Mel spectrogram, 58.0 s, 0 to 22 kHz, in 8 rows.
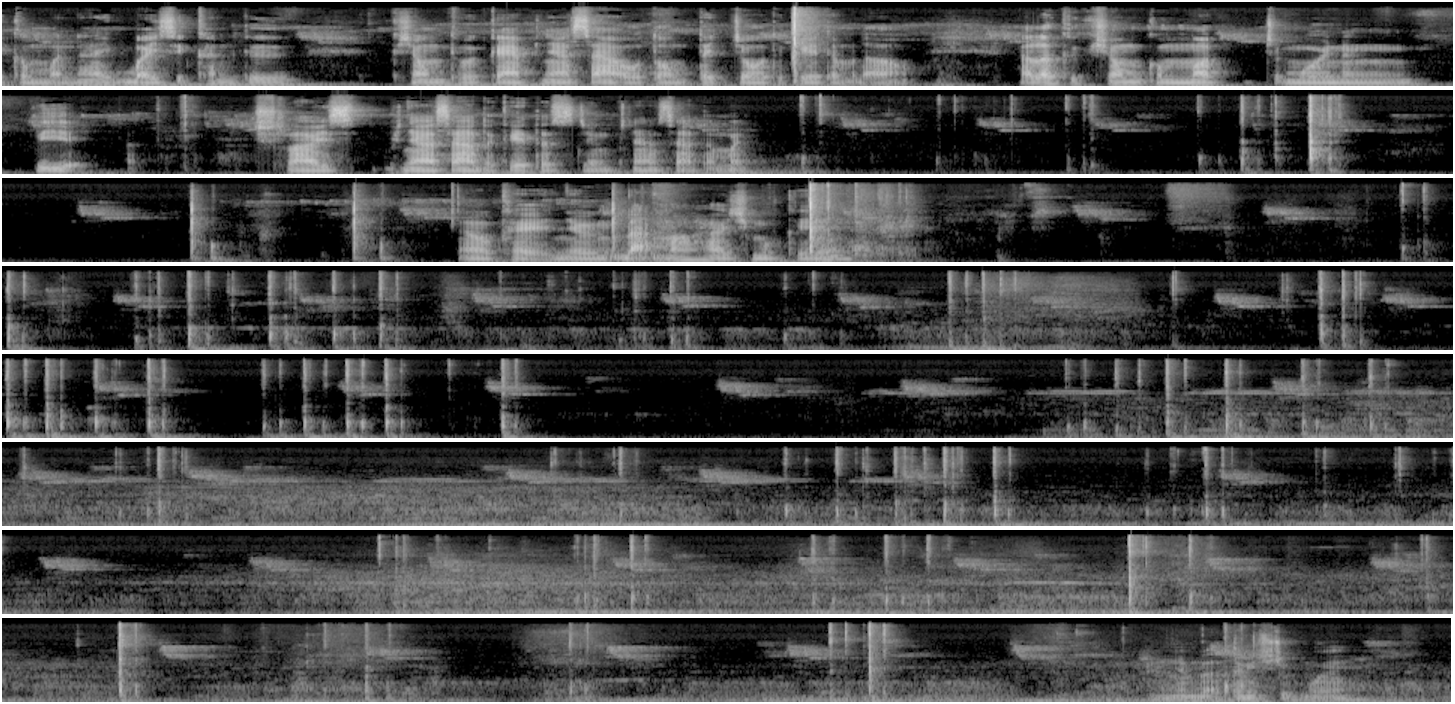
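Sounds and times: high chirping: 20.8s - 31.8s, 32.7s - 58.0s.

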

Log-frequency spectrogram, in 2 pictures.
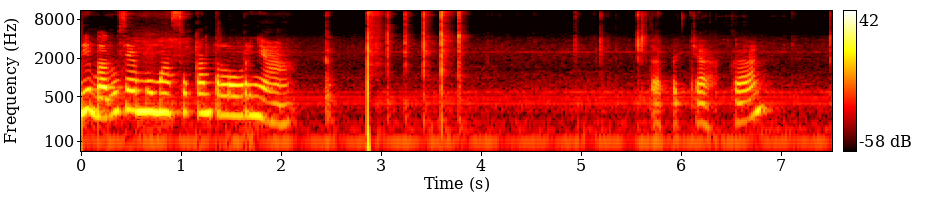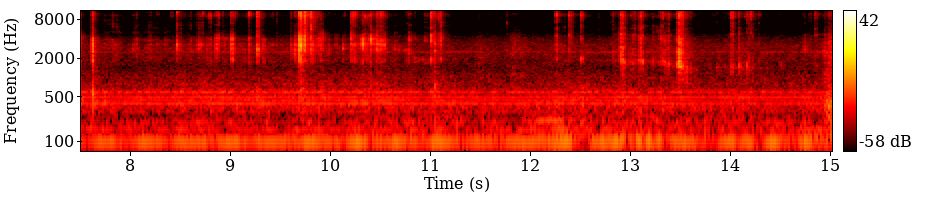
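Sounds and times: faint steady hum: 0.0s - 15.0s
eggshell cracking: 4.9s - 5.8s, 7.4s - 11.3s, 12.2s - 15.0s.

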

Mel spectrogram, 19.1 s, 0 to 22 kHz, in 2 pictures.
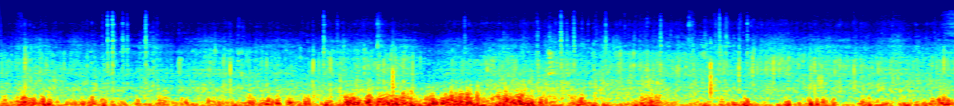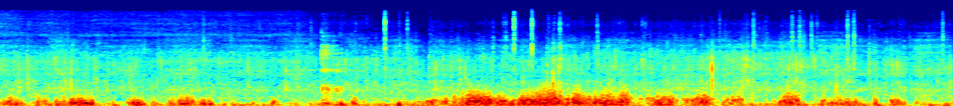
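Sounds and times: mountain bike rumble: 0.0s - 19.0s
wind buffeting microphone: 0.0s - 19.0s
sharp clicks and rattles: 0.8s - 7.6s, 9.4s - 19.0s.

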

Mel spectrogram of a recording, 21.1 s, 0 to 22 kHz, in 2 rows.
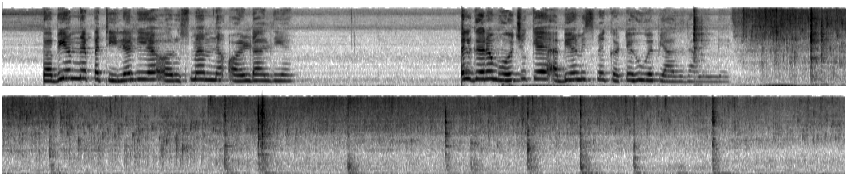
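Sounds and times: onions sizzling in hot oil: 9.1s - 21.0s
steel spoon knocking against pan: 13.3s - 14.1s, 14.8s - 15.2s, 16.0s - 18.7s.

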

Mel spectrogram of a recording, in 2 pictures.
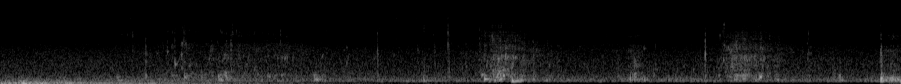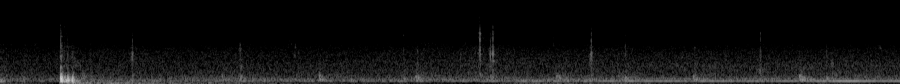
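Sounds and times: low rumble: 0.0s - 3.6s, 9.7s - 12.8s
paddle splashing in water: 1.1s - 5.5s, 7.2s - 8.2s.

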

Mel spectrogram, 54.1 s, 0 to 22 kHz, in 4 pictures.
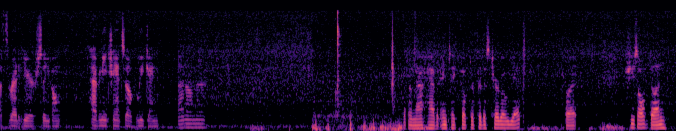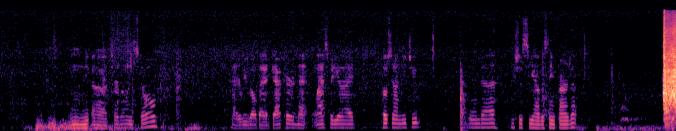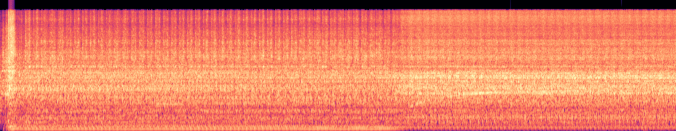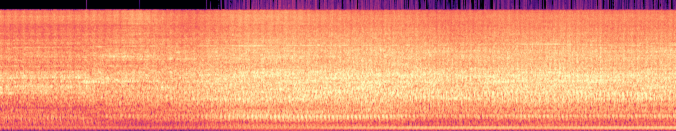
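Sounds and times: diesel engine starting and running: 26.8s - 54.0s.

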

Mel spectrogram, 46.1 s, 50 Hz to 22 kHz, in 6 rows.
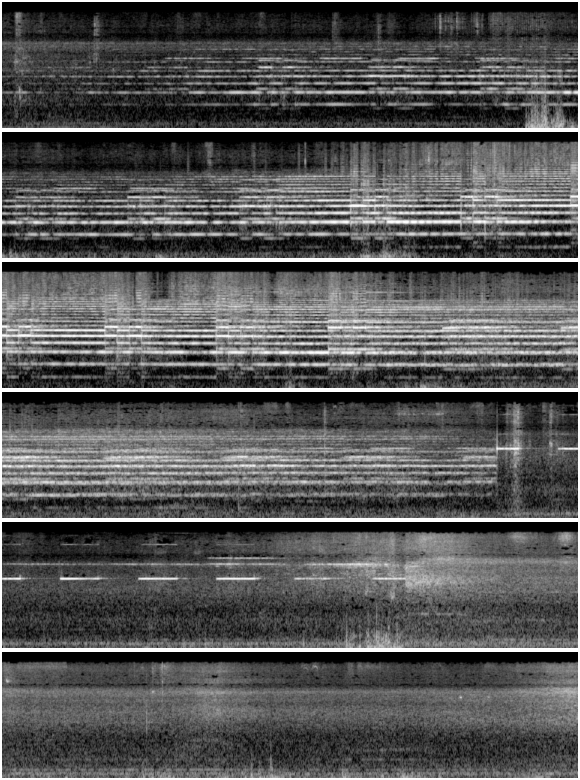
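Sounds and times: ambulance siren: 0.0s - 46.0s.

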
